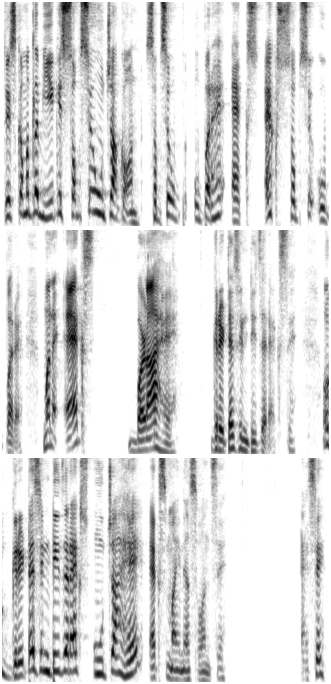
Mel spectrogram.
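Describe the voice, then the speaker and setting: A chatty man teaching maths at a board, with a fairly high voice recorded close and dry, with no room sound. He keeps checking in with the class and puts on the students' questions himself. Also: lively intonation, measured pace, dry recording. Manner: chatty, repeats "ठीक है" often, acts out students' questions.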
